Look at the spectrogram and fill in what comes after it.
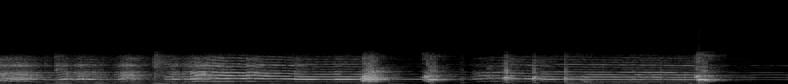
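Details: Puzzled guard dog whimpering over a squeaky toy: long, steady, high whines that bend slightly downward, with brief squeaky spikes and short breaks between drawn-out cries.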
